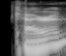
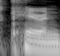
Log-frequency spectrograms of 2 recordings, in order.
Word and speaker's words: Charon: Chiron? Like CHIRON or Yeah, No. it's Greek CH. Undertaker. oh CHARON. Yeah. Okay, but that more one. pronounced Karen. Like, Right. I gotcha. Like the actual female name.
